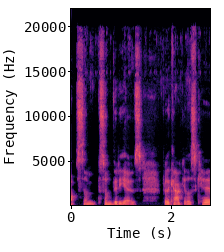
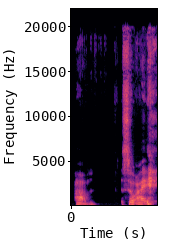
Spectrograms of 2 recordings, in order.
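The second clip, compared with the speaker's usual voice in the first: ordinary talk, nothing marked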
